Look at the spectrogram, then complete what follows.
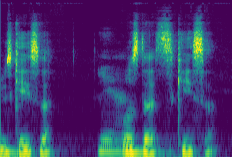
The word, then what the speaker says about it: Kaesa: said your name is qua yeah what's that quesa how do you spell it's spell k a s e yeah what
